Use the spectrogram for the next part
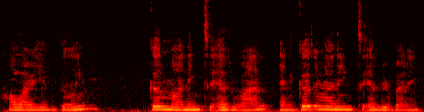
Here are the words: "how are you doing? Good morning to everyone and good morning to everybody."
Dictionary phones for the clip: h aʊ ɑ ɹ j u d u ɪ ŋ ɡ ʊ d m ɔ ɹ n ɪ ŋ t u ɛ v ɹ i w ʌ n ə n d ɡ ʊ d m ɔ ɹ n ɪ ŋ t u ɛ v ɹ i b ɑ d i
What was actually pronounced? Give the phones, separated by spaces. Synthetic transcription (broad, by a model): h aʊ ɑ ɹ j u d u ɪ ŋ ɡ ʊ d m ɔ ɹ n ɪ ŋ t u ɛ v ɹ i w ʌ n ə n ɡ ʊ d m ɔ ɹ n ɪ ŋ t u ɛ v ɹ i b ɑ d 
